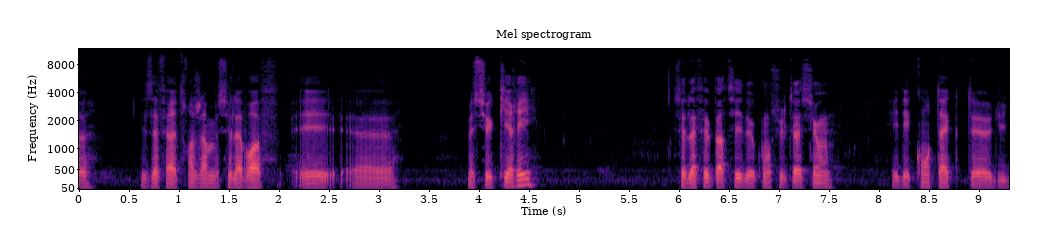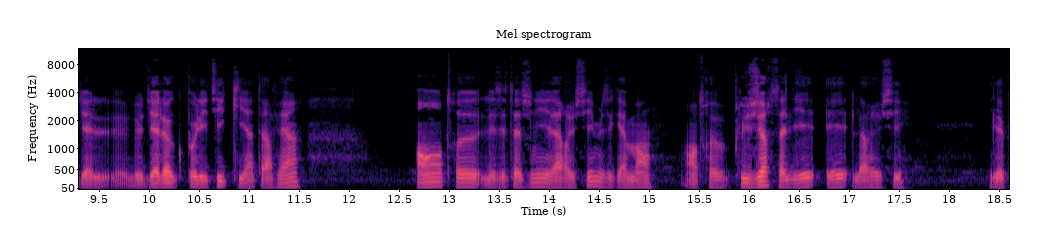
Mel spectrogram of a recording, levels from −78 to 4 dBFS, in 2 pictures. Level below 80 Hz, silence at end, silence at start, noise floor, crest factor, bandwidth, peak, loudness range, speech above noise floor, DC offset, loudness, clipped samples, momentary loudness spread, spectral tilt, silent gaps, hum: -60 dBFS; 0 s; 0 s; -63 dBFS; 24 dB; 10.5 kHz; -8 dBFS; 2 LU; 32 dB; under 0.1%; -31 LUFS; under 0.1%; 10 LU; -5.5 dB/octave; none; none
